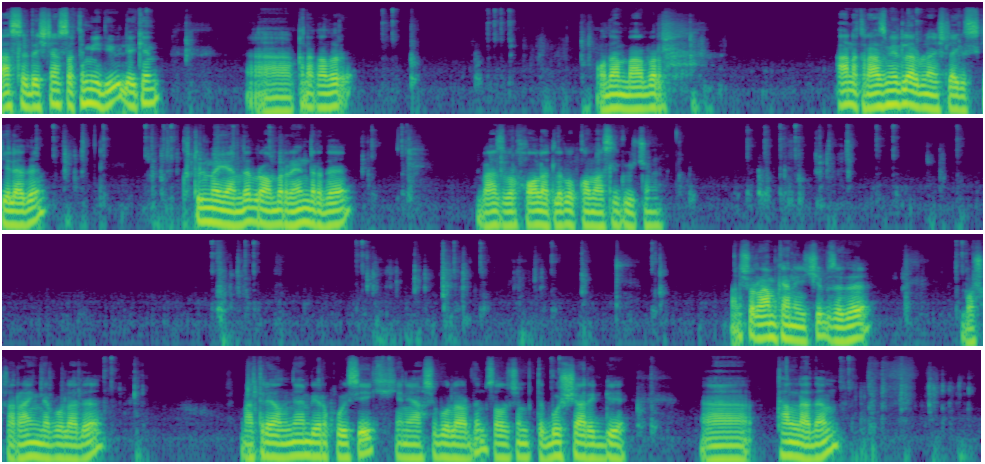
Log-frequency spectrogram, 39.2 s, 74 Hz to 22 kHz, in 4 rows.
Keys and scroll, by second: 0.9 ctrl+z, 2.5 z, 6.5-8.2 typing, 11.1 space, 12.3 x, 12.5 z, 12.7 alt+a, 13.3 z, 15.2-16.5 typing, 18.8 space, 19.7 s, 22.5 space, 24.1 alt+a, 24.3 x, 24.6 z, 24.8 alt+a, 25.7 F3, 32.6 m.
